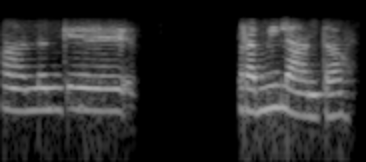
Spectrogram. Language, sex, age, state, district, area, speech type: Kannada, female, 30-45, Karnataka, Davanagere, urban, conversation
